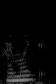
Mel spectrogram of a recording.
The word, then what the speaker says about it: Heimlich: I say his name, Heimlich.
